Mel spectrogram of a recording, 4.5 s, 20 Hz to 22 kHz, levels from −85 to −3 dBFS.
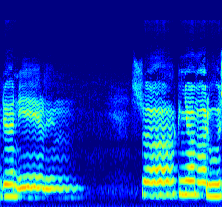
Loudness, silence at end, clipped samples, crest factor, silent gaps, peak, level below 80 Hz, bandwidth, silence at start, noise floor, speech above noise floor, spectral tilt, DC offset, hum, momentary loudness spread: -30 LUFS; 0 s; under 0.1%; 16 dB; none; -16 dBFS; -78 dBFS; 15 kHz; 0 s; -65 dBFS; 36 dB; -3.5 dB/octave; under 0.1%; none; 14 LU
